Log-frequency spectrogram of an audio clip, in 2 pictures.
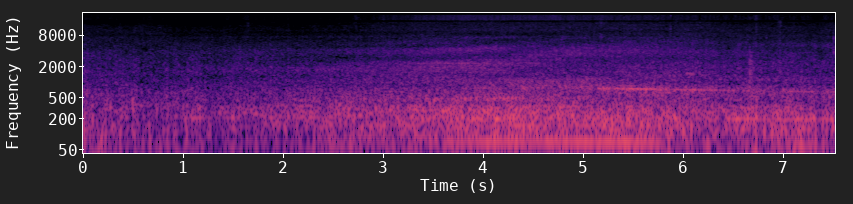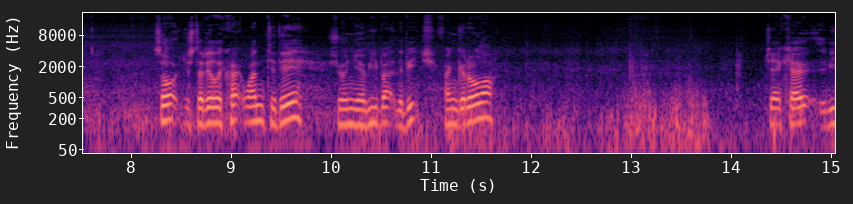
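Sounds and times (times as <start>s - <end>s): vehicle engine passing by: 2.2s - 8.5s.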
